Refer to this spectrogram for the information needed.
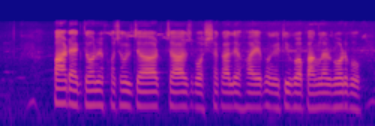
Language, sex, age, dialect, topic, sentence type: Bengali, male, 25-30, Standard Colloquial, agriculture, statement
